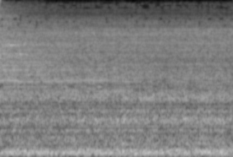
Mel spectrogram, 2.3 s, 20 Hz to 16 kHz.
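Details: Bryant 926 series two-stage gas furnace with variable-speed blower on high fire, hot house, 45°F temperature rise within spec: smooth, steady low roar of burner and blower with no pulsing or rumble; normal combustion.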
